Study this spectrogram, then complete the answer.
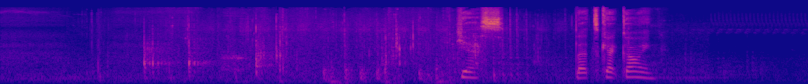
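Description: A young woman speaks with effort, close by.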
